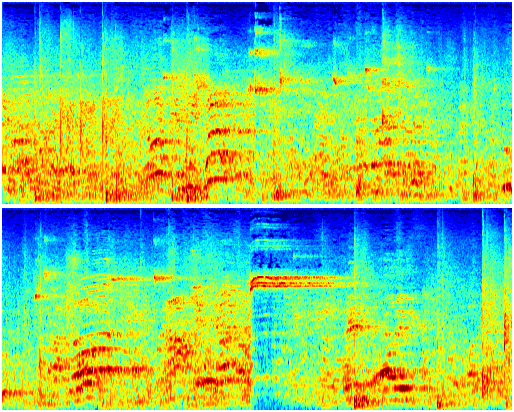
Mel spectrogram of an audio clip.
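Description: Game sounds of indoor basketball echoing in a large hall: the ball bouncing on the hardwood court, sneakers squeaking and players calling out. About two-thirds of the way through, a single high whistle blast lasts about a second.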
